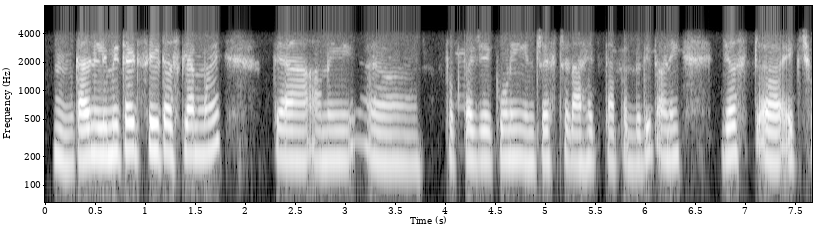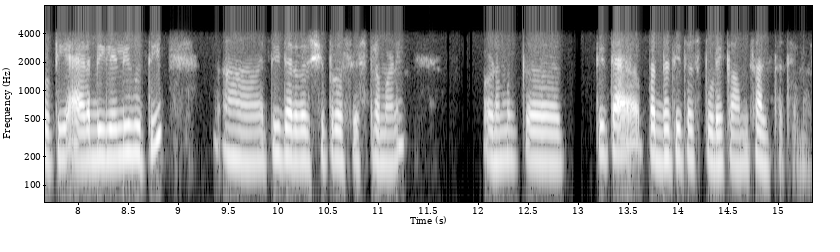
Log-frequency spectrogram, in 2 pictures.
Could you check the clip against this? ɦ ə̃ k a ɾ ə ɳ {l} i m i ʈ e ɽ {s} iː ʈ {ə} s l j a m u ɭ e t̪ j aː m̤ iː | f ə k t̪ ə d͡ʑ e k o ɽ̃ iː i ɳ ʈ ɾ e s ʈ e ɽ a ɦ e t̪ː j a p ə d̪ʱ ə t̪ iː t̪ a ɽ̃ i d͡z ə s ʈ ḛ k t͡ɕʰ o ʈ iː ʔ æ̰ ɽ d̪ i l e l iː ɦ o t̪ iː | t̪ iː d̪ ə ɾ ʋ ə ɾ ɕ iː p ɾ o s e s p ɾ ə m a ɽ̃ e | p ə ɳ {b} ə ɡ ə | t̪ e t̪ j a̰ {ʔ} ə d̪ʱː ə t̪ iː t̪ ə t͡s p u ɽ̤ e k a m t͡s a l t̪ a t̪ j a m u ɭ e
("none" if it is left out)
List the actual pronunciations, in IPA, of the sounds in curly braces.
l, s, ə, m, p

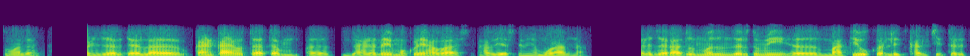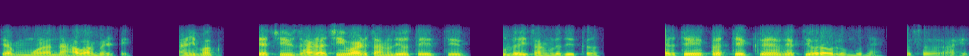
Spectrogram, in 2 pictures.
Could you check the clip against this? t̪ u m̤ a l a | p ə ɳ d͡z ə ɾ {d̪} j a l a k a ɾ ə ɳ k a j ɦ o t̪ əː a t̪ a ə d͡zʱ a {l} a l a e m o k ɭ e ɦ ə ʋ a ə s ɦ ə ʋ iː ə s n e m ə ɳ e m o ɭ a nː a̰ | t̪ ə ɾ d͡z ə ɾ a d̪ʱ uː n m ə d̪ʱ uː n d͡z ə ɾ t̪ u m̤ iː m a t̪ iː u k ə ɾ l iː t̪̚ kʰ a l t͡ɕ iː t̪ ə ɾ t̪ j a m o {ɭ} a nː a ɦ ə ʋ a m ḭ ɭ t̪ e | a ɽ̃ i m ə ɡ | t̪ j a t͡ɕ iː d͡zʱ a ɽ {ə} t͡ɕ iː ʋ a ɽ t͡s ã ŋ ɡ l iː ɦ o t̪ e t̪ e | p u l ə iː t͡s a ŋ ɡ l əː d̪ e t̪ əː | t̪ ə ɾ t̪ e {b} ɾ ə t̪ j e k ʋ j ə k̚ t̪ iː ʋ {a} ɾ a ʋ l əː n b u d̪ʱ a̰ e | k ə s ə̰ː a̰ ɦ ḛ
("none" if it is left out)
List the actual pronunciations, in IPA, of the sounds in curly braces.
t̪, ɽ, ɭ, a, p, ə

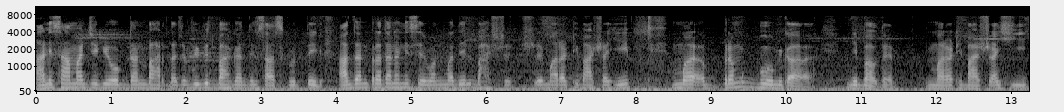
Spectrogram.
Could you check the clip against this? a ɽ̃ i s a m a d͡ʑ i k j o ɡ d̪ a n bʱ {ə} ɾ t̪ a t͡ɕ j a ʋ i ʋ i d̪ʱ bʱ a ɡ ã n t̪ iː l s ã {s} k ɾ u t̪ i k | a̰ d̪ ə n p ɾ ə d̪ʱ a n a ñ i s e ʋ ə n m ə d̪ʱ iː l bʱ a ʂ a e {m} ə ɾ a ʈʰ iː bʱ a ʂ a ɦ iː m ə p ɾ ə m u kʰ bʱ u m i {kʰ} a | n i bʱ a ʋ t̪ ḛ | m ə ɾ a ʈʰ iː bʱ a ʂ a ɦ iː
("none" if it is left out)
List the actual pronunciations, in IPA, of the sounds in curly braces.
a, s, m, k

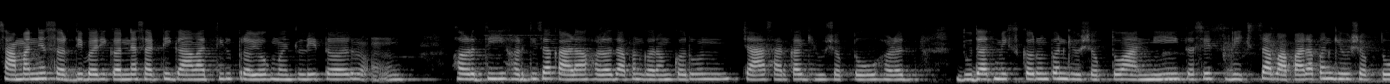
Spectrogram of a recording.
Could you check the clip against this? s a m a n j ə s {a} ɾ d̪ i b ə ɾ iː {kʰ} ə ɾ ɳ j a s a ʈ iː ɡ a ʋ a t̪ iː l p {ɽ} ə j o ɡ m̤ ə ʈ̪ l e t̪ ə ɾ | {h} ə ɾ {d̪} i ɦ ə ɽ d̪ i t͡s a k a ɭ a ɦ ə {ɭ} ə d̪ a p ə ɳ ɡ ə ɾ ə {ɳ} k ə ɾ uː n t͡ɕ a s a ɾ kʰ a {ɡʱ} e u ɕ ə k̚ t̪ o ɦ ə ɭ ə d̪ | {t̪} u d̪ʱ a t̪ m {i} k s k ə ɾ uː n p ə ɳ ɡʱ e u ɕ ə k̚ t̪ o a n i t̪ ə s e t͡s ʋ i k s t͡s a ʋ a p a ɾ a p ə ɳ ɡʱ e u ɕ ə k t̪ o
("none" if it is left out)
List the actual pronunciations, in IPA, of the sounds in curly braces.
ə, k, ɾ, h, d̪, ɭ, m, ɡʱ, d̪, i

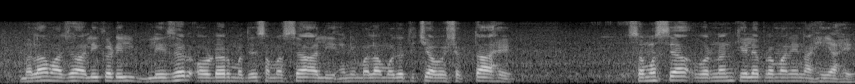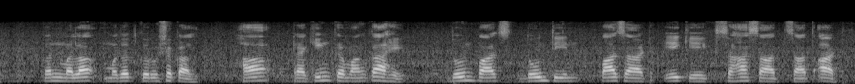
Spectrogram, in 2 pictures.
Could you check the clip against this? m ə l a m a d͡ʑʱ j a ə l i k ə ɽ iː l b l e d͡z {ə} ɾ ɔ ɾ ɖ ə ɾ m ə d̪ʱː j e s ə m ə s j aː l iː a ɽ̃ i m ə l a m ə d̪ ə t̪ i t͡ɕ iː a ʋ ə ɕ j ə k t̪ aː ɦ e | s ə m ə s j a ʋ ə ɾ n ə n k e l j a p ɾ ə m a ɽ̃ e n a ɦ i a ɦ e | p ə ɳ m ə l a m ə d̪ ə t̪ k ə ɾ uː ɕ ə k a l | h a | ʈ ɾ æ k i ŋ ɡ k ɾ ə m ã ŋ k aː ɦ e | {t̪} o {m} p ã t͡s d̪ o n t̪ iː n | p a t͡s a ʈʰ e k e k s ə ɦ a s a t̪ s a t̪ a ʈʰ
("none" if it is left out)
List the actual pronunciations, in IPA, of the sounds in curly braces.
ə, d̪, n

